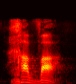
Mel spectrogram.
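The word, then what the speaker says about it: Chava (חוה): Auf Hebräisch spricht man aus Chava. Er nannte sie Chava. Auf Deutsch sagen wir Eva.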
